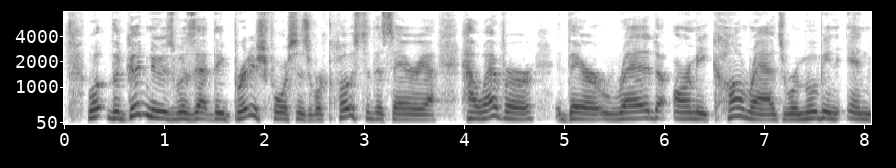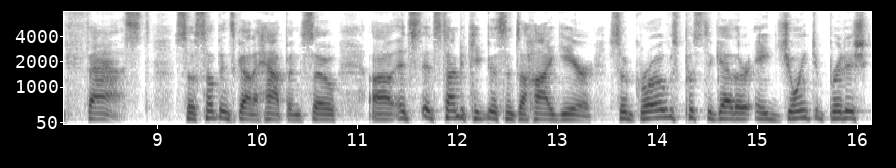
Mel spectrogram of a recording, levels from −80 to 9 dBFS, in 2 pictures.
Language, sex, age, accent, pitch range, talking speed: English, male, 40-59, American, 150-175 Hz, 170 wpm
